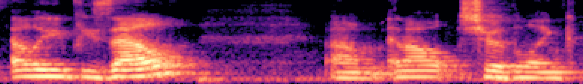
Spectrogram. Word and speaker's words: Elie Wiesel: Again, it's Night, and it's Elie Wiesel. And I'll share the link because the name does not look like how you pronounce it, and I Googled how to pronounce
